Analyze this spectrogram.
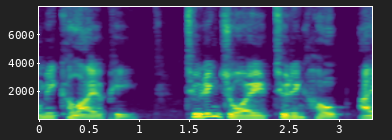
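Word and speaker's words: calliope: Greek Muse by the same name is produc kayia but the instrument was usually pronounced kop cop there you go wait actually yeah 100%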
